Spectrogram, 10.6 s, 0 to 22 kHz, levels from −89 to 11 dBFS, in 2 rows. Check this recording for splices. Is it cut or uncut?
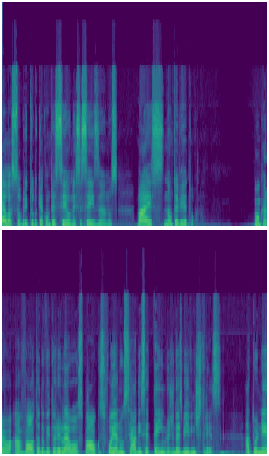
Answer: uncut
